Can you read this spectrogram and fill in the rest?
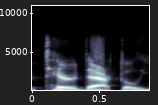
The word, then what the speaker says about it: pterodactyl: Why can't you hear a pterodactyl use the bathroom? – P is silent. – Because the P is silent.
